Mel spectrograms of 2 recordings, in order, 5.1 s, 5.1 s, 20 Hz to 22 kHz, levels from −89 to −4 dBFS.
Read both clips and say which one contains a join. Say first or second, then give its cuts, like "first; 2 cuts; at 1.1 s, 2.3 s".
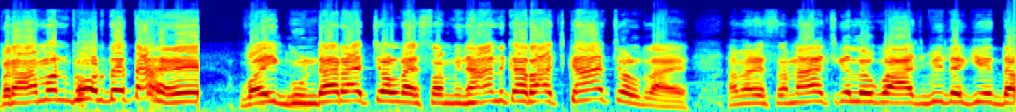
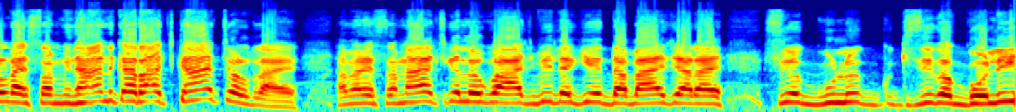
first; 1 cut; at 1.0 s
